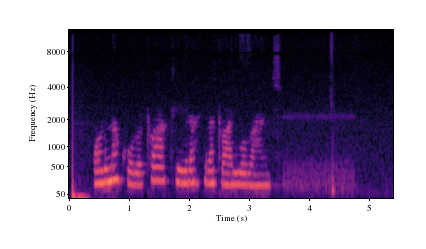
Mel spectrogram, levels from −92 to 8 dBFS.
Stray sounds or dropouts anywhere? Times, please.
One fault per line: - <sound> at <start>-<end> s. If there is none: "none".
- sneeze at 4.3-4.6 s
